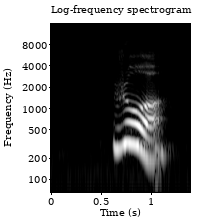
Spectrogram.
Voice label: "ruo4", Chinese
